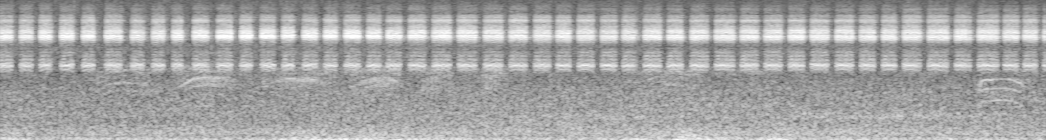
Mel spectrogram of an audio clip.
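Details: Cicadas in the municipal park of Larnaca, Cyprus, keep up a dense, high, pulsing buzz near two beats a second, while faint distant bird calls drift in occasionally beneath the chorus.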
